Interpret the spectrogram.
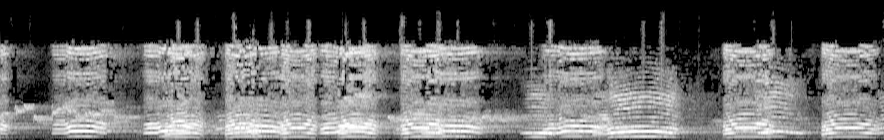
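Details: Green peafowl calling repeatedly in a series of strong, honking, down-curved notes, roughly one per second, with the bursts overlapping as more than one bird seems to join in.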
